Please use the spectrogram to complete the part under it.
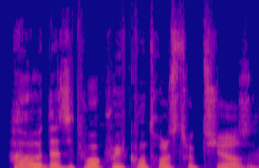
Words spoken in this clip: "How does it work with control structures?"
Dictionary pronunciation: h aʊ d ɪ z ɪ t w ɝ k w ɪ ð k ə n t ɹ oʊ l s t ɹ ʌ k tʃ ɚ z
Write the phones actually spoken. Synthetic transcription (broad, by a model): h aʊ d ɪ z ɪ t w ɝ k w ɪ ð k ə t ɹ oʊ l s t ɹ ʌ k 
